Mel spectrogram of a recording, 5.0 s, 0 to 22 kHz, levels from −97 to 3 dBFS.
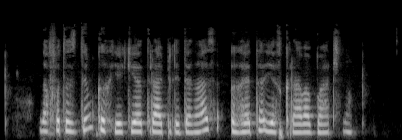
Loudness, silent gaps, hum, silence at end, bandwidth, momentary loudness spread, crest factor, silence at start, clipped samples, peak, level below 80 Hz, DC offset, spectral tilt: -24 LUFS; none; none; 0.65 s; 8.8 kHz; 9 LU; 18 dB; 0.5 s; under 0.1%; -6 dBFS; -70 dBFS; under 0.1%; -7 dB/octave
